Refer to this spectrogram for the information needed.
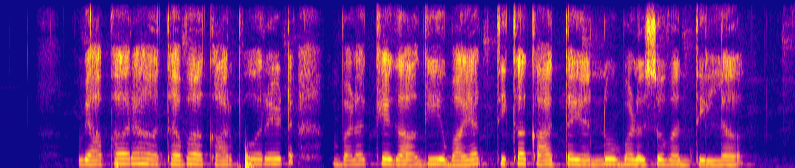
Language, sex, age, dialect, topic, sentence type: Kannada, female, 25-30, Central, banking, statement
